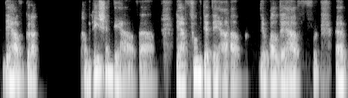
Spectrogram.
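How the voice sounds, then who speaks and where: A man giving panel remarks on a video call, halting and often repeating himself. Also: mid-range voice, vocal fry, breathy edge, poor audio. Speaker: panel speaker.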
